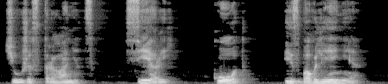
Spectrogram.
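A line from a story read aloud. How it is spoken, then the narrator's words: Shuddering wizard's hoarse wheeze. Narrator (Russian): содрогнувшись всем телом, как будто от удара молнии, волшебник прохрипел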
